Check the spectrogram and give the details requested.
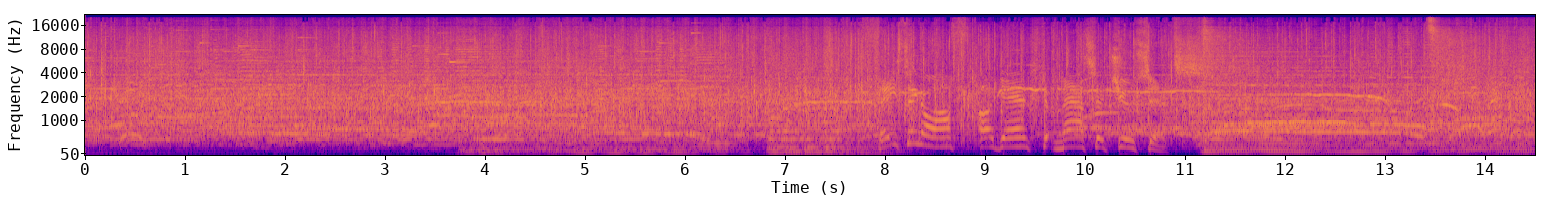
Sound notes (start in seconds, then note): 0.0 fanfare; 4.5 cheers and applause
